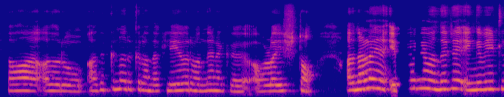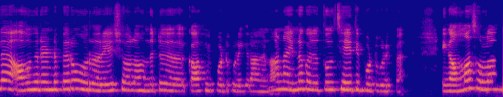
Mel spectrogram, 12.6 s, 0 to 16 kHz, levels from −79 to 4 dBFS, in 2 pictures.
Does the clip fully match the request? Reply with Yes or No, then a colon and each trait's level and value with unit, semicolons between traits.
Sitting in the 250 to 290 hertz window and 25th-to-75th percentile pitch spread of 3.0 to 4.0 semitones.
Yes: very high, 265 Hz; average, 3.5 semitones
